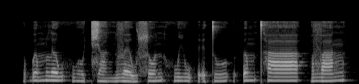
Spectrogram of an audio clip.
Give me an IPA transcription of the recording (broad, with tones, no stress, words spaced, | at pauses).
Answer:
ɓə˨˦mlə˧whwo̤˨˩t͡ɕa̤˨˩n vɛ˧˩wso˨˦n hwi˧wʔḛ˧˥t̪u˨˦ | ʔə˧mt̪ʰaː˧ | va˨˦ŋ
